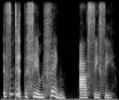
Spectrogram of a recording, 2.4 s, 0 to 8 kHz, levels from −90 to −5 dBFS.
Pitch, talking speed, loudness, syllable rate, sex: 255 Hz, 175 wpm, -19 LUFS, 4.7 syllables/s, female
